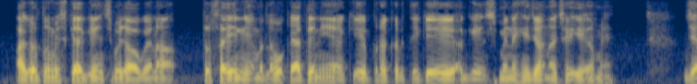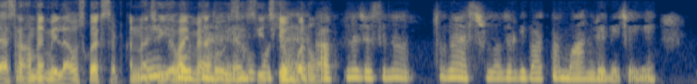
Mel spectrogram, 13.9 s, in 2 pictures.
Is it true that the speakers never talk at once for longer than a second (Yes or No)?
No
